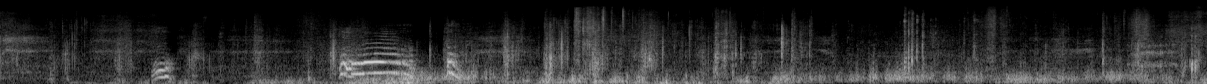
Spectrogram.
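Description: Footsteps and rustling on dry ground and brush, with one short, high, arching call about three and a half seconds in.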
